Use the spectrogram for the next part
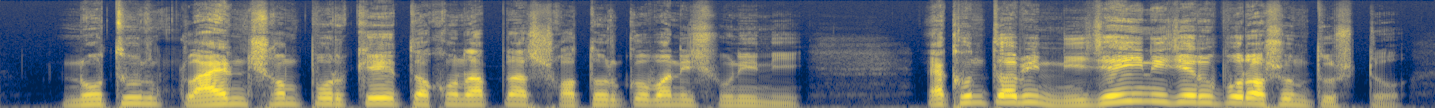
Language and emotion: Bengali, sad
